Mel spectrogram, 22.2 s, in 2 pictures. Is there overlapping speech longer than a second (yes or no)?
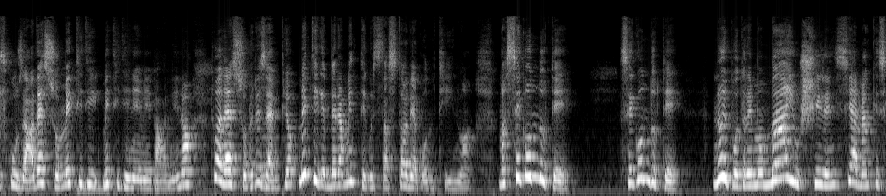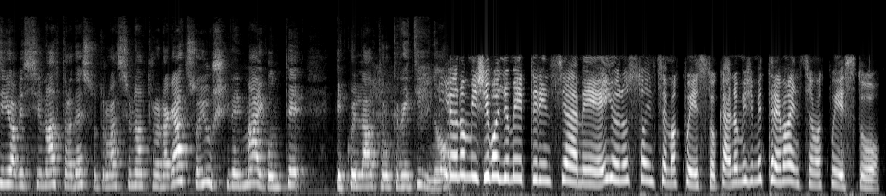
no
